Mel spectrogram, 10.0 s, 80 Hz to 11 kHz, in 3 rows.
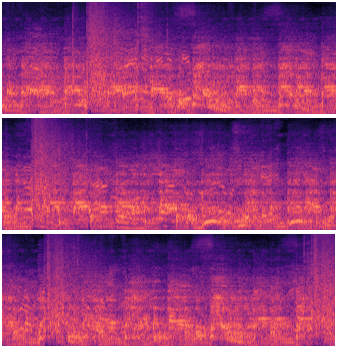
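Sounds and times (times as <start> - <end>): music: 0.0 - 10.0
voices: 0.0 - 10.0.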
